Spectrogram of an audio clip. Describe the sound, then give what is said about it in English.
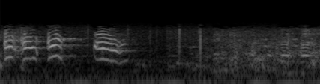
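A small dog gives three or four quick, high-pitched yappy barks in a busy post office at Christmas time, then quiets as soft, indistinct talking carries on in the background. “Fifi is a very intelligent dog and very valuable, too.”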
